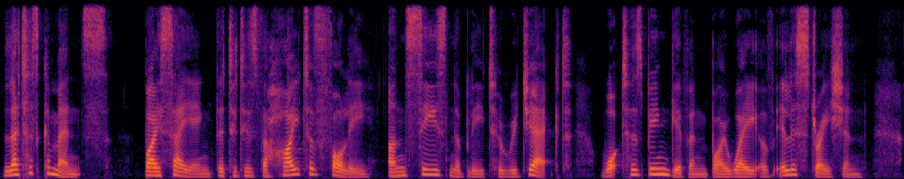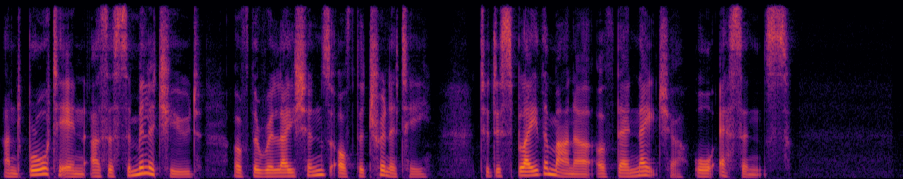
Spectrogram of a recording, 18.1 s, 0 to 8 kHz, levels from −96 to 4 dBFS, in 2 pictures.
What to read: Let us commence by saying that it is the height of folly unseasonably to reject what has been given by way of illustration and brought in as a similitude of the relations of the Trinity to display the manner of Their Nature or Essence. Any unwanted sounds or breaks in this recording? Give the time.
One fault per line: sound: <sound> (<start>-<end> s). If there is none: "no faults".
no faults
